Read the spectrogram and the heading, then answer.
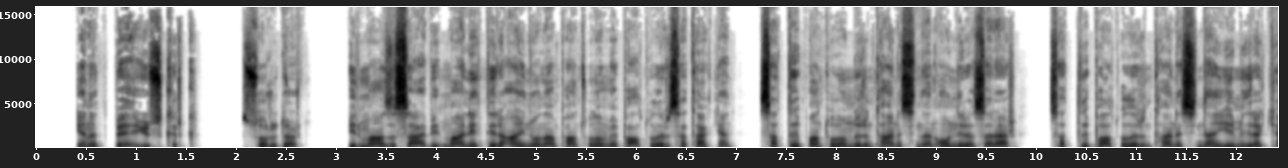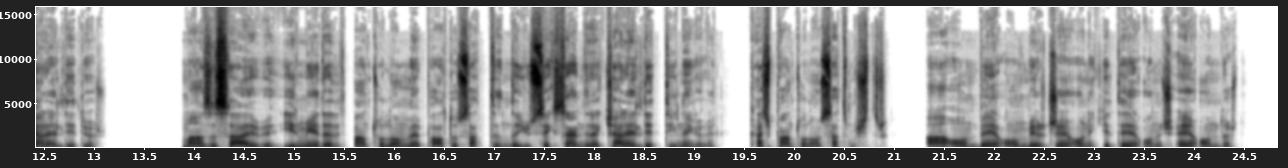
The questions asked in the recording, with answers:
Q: Mağaza sahibi 27 adet pantolon ve palto sattığında 180 lira kar elde ettiğine göre kaç pantolon satmıştır?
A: Yanıt C 12.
